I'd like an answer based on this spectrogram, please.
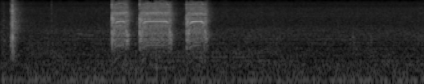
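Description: Makita cordless impact wrench run three times in quick short bursts at no load, its motor whining up to speed each time, the middle run the longest. A single click comes just before.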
